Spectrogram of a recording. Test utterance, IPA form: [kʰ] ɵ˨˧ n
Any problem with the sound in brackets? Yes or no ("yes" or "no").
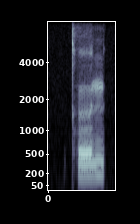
no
